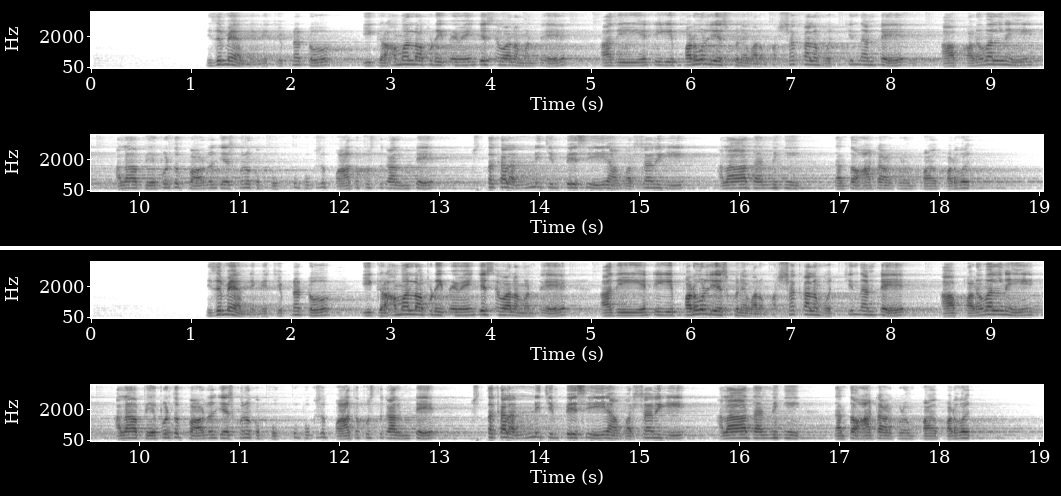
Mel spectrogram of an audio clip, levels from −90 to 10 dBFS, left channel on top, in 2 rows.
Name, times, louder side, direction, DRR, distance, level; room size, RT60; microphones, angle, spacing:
voice 1, 1.2-2.4 2.7-4.8 5.1-8.2 8.5-9.4 9.8-11.3 11.5-13.0 13.5-15.5 15.8-16.6 17.0-18.3, right 5 dB, 45° right, 15 dB, 0.5 m, -25 dB
sound 1, 3.9-12.3, equal, 10° right, 5.2 m, -50 dB
25.5 x 20.5 x 7.6 m, 2.9 s
head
